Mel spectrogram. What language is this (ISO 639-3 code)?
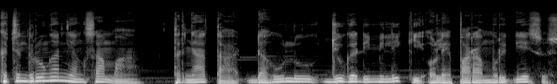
ind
